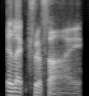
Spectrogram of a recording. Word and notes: electrify: British English

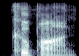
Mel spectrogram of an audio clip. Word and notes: coupon: American English

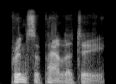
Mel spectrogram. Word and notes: principality: British English

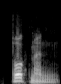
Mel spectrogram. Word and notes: bookman: American English

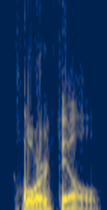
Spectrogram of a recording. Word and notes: chlorophyll: American English

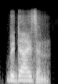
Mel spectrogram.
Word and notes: bedizen: Indian

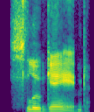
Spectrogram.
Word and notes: slugabed: American English

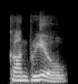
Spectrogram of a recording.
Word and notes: con brio: Indian

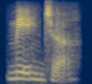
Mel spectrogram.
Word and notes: manger: Indian

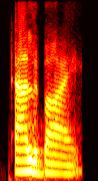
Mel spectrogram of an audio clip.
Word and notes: alibi: Indian

